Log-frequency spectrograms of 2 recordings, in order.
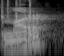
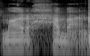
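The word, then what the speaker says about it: مرحبا: Okay, so pronounce it like this: marhaban. Okay, marhaban.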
